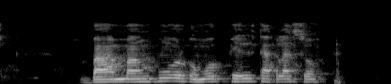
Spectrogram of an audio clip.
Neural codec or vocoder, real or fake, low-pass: codec, 16 kHz, 8 kbps, FunCodec, trained on Chinese and English, 25 frames a second; fake; 7.2 kHz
